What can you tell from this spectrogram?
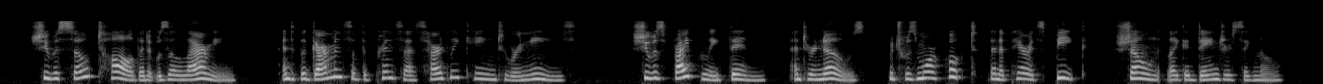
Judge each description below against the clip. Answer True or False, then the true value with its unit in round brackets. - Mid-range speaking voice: False (240 Hz)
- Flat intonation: False (4.6 semitones)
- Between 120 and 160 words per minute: False (175 wpm)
